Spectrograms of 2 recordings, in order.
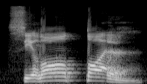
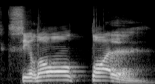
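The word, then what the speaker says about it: صراط: Oleh karena thnya tebal maka tidak jarang. Ini ada yang menyebabkan huruf lamnya ikut menebal. thol thol l-nya tidak ikut menebal karena huruf lam itu dia infitah ya tidak lengket juga tidak isti tapi istifal pangkal lidahnya turun siratol ah l-nya udah kembali lagi normal tuh si tebal ro tebal th tebal tapi lamnya tipis siratol siratol nah ihdinasiratal muah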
